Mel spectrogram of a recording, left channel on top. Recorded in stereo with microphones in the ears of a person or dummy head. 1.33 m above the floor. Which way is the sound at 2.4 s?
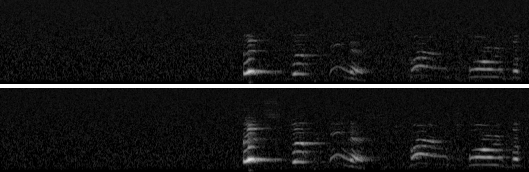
55° right (ahead or behind).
